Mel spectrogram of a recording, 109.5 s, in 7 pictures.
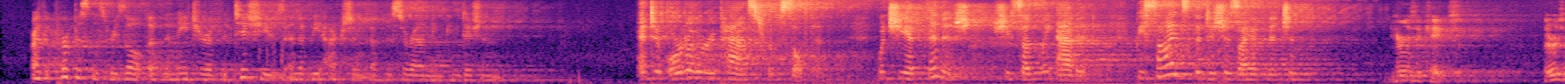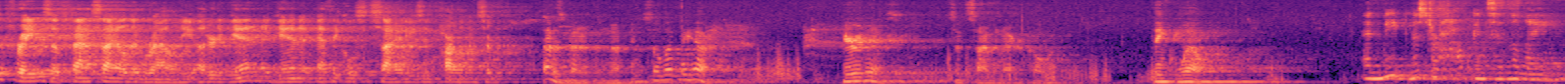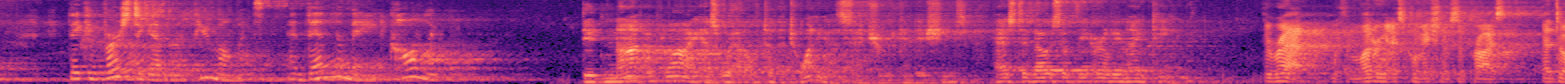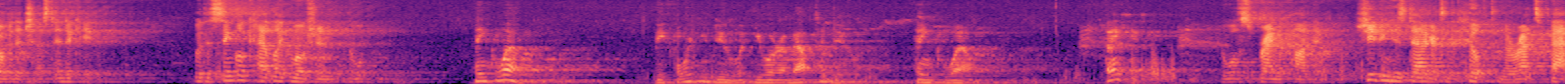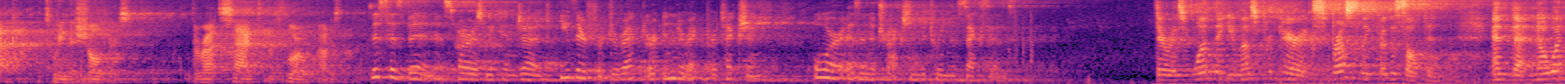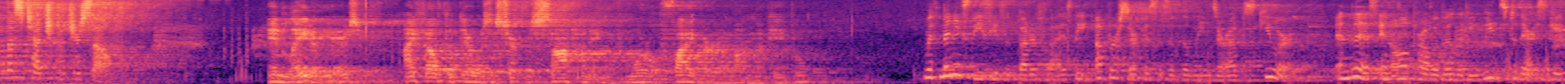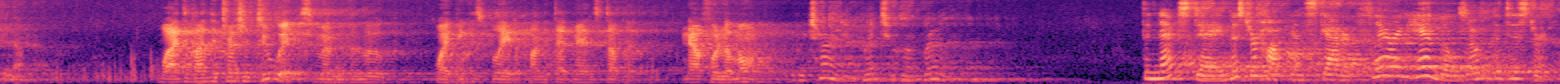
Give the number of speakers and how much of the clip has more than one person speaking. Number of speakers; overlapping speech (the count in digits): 7, no overlap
